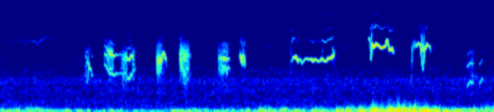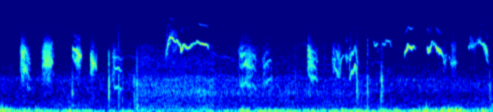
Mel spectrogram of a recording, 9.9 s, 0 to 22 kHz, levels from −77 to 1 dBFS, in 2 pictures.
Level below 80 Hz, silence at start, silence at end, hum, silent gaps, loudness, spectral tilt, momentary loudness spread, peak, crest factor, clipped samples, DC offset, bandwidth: -40 dBFS; 0 s; 0 s; none; none; -31 LUFS; -3 dB/octave; 17 LU; -12 dBFS; 22 dB; under 0.1%; under 0.1%; 14 kHz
